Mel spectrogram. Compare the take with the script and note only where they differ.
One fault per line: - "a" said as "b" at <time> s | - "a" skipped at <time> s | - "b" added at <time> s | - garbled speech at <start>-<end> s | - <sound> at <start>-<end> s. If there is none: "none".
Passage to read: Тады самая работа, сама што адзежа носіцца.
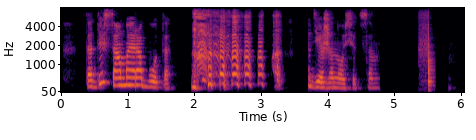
- "сама што" skipped at 1.6 s
- laugh at 1.9-3.5 s
- thud at 5.4-5.6 s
